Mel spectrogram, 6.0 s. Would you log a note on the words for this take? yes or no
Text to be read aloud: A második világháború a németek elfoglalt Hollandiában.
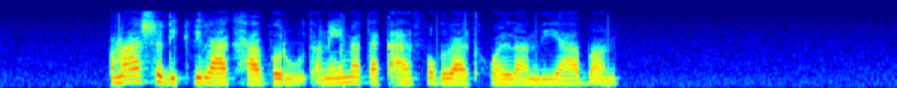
no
